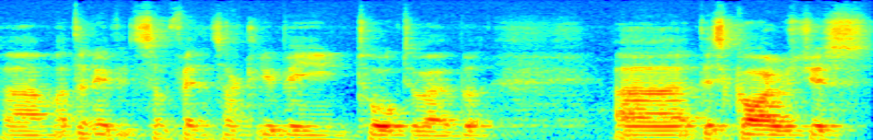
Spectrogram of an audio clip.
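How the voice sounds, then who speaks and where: A man mumbles. Background noise is noticeable. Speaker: wrestling commentator. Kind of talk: casual talk to camera. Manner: rambling, mumbling.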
